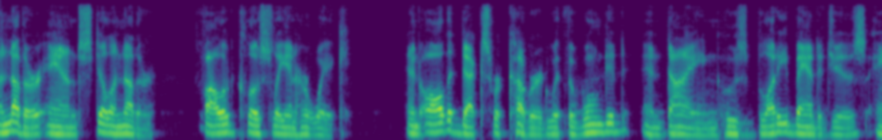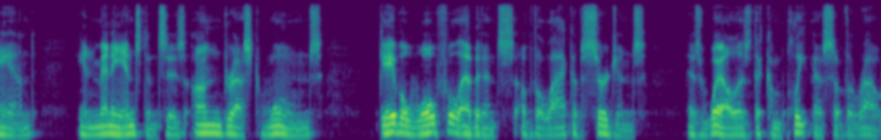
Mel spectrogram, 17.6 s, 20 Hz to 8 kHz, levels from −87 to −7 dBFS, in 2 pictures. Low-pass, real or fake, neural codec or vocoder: 7.2 kHz; fake; codec, 24 kHz, 6 kbps, HILCodec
